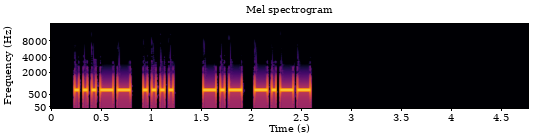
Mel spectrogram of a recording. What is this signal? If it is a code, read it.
Morse code, heard as a keyed tone, about 28 wpm, 700 Hz. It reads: 3H KY
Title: Winter Field Day Exchanges Encore 28wpm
